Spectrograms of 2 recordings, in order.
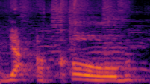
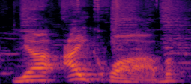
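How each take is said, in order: First: The name ends with a kov sound. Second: The name ends with a kwab sound. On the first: This is how some other people say it. "some people say Yaakov" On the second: This is the Paleo Hebrew pronunciation. "We pronounce it Yaquab"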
